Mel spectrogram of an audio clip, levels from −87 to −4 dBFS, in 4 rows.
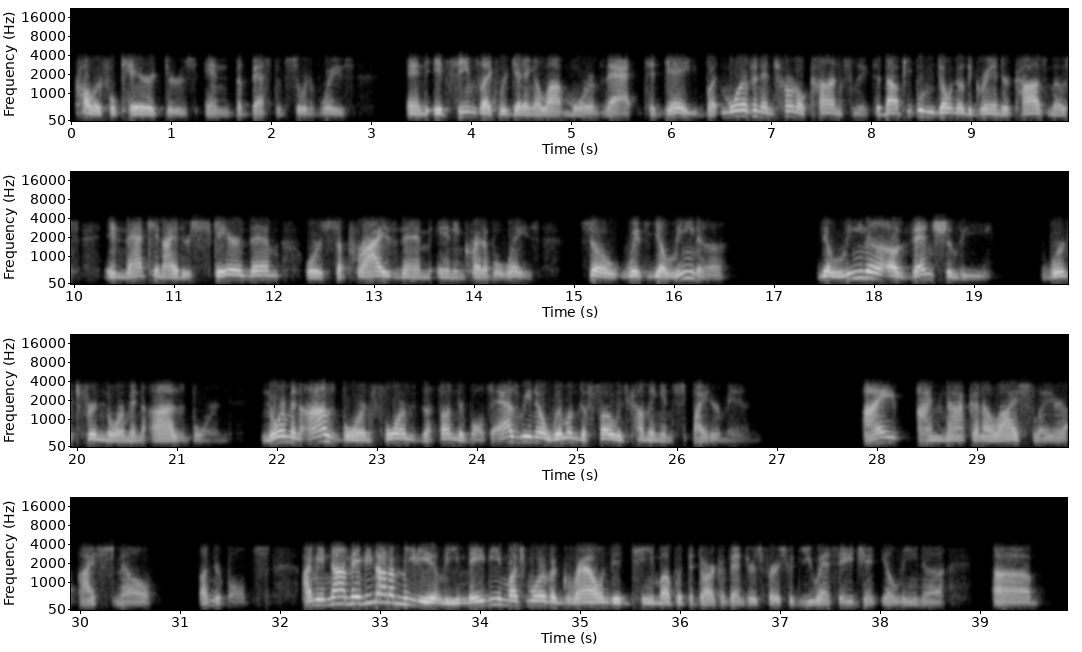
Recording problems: phone-call audio; nothing above 3.5 kHz

